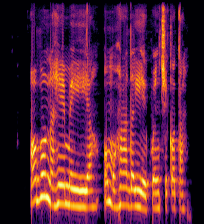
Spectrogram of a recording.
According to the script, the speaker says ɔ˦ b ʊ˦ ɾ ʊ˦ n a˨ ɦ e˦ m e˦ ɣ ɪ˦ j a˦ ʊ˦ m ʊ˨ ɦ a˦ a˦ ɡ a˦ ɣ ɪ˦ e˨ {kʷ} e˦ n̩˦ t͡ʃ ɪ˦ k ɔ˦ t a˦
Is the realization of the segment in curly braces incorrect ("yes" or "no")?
no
